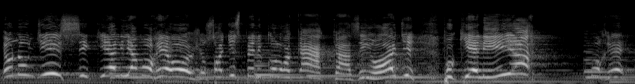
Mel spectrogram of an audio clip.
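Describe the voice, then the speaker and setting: A man playing God, Brazilian accent, patient and firm, high voice, music behind. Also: moderate pace, a bit bright. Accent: Brazilian Portuguese. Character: God, an older male voice speaking patiently but firmly. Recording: music in a reverberant hall.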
